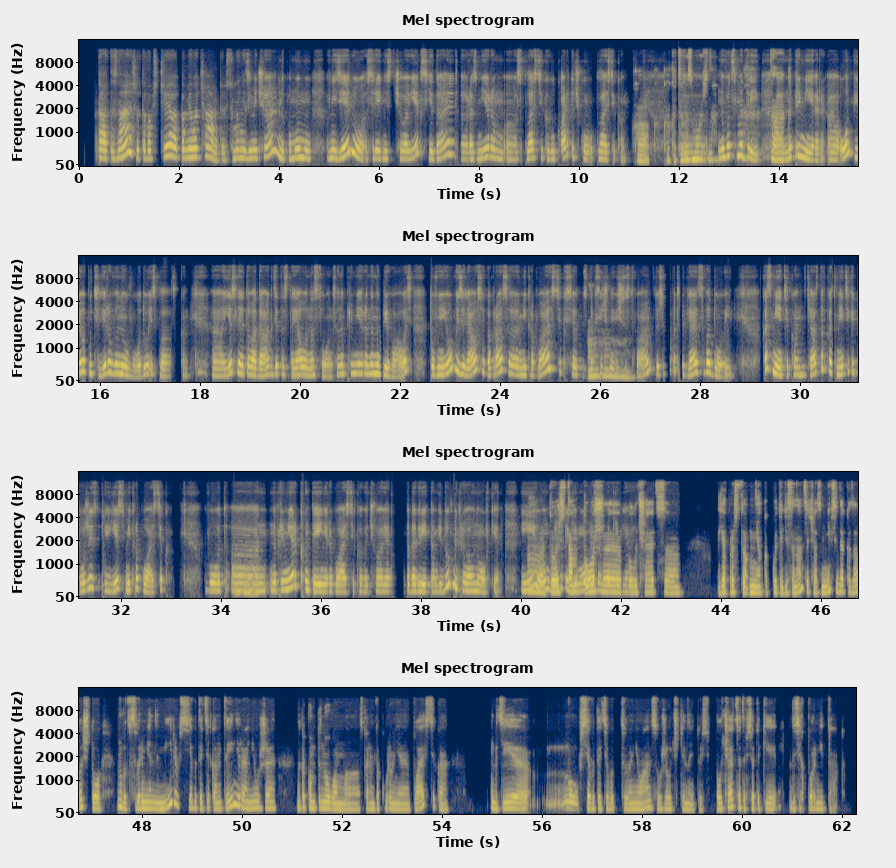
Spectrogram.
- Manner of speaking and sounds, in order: tapping; inhale; other background noise
- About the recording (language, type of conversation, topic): Russian, podcast, Какими простыми способами можно сократить использование пластика каждый день?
